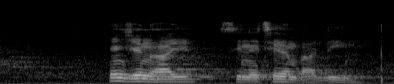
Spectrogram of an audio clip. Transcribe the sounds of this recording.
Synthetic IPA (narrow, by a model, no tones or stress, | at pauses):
ɛnd͡ʒʱɛŋajɛsinɛtʰɛmbʱaliːni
